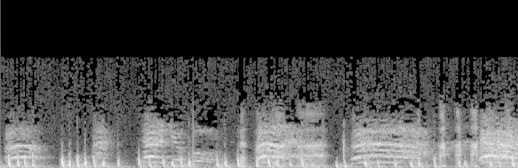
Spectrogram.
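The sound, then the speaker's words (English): Horse hooves gallop in a rapid, steady beat, loud, while excited voices cry out over the pounding. “Now, honey, get off that horse!”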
